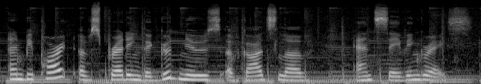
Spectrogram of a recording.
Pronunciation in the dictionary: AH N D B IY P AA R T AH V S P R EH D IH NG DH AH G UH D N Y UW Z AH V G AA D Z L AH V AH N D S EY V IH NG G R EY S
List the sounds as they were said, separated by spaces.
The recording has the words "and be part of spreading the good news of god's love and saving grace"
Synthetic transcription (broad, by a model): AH N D B IY P AA R T AH V S P R EH D IH NG DH AH G UH D N Y UW Z AH V G AA D Z L AH V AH N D S EY V IH NG G R EY S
